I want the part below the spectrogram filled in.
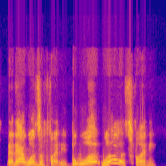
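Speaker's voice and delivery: ordinary talk, nothing marked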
